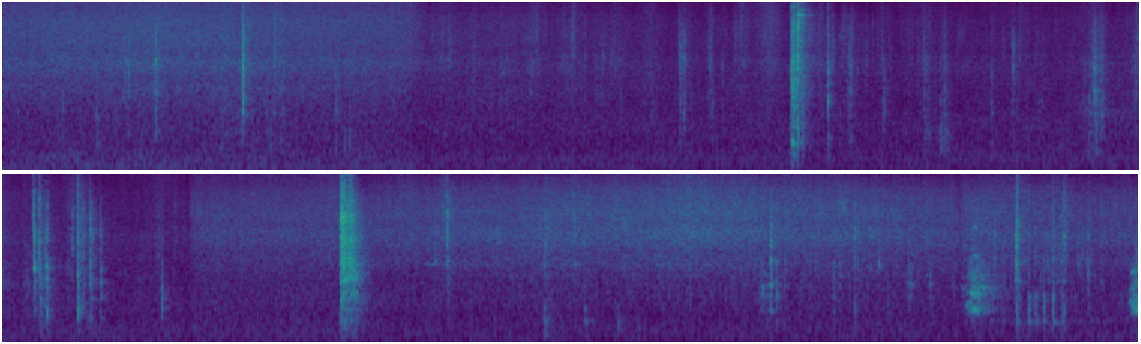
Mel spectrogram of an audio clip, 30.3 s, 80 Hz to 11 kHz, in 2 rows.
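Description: Scattered clicks and knocks of hard plastic parts being handled as a Poulan Pro PPB100 gas trimmer's fuel tank is worked loose from the engine and carburetor, over a faint steady hiss. Two sharper knocks come about ten and twenty seconds in, and a busier clatter near the end.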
